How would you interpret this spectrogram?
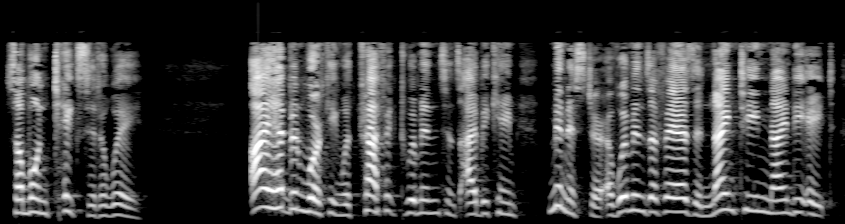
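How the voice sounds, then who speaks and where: An actress playing a dignified, resolute Cambodian government minister in a dramatic radio theatre monologue. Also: female voice, on the high side, expressive, normal speed, a bit bright. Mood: solemn, sorrowful. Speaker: actress in an audio play.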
